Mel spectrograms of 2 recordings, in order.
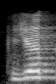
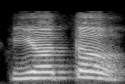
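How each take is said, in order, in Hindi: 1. अंतिम t के बाद कोई स्वर नहीं है। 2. अंतिम t में पूरा स्वर है। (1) "यत नहीं बोलेगा कोई भी" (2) "त पूरा है"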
